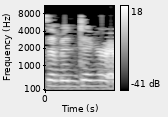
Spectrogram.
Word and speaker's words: Simendinger: You know me, Jim, Kirsten Downey, D-O-W-N-E-Y. – And I'm Alexis Simendinger, and that's spelled S-I-M-E-N-D-I-N-G-E-R, and I'm part of the writing team also here at the FCIC.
